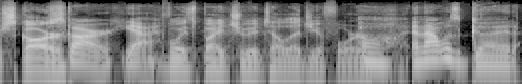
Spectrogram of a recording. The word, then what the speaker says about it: Chiwetel Ejiofor: Is that how it's pronounced? Chiwetel Ejiofor.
